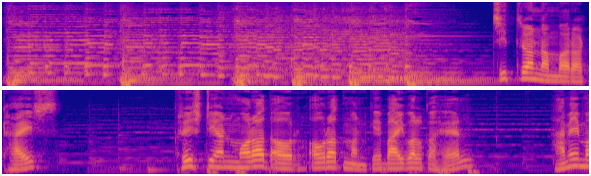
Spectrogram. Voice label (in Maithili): good news maithili, nt drama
